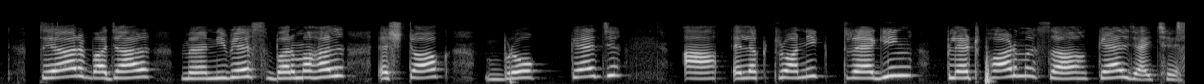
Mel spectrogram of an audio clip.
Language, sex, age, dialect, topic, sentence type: Maithili, female, 18-24, Eastern / Thethi, banking, statement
